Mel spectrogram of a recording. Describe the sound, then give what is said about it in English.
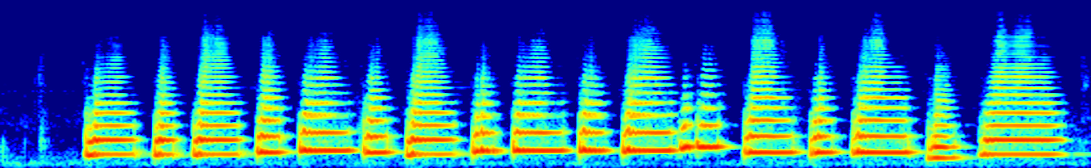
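A valveless horn fitted with a longer crook of tubing to pitch it in E flat plays a brisk tune of many short, separated notes in a clear, brassy tone, heard alone. “Now you'd have an E flat horn, it would sound like this.”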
